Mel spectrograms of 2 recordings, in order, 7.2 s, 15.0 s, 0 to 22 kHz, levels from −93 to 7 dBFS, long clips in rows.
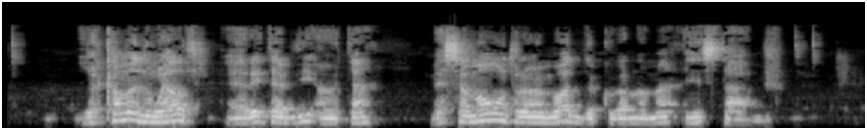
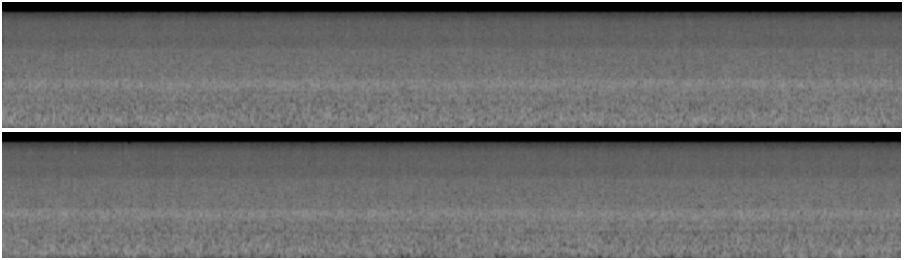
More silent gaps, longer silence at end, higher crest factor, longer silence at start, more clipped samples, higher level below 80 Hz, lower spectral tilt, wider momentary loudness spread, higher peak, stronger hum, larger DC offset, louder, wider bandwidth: neither; first, 0.45 s vs 0 s; about the same, 16 dB vs 14 dB; about the same, 0.05 s vs 0 s; neither; second, -58 dBFS vs -50 dBFS; first, -4 dB/octave vs -1.5 dB/octave; first, 11 LU vs 0 LU; first, 0 dBFS vs -14 dBFS; neither; neither; first, -15 LUFS vs -27 LUFS; second, 11.5 kHz vs 16.5 kHz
